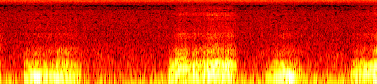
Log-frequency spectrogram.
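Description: Soft low rumbling snores in slow cycles, about three in eight seconds, over steady room hiss: snoring during sleep.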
